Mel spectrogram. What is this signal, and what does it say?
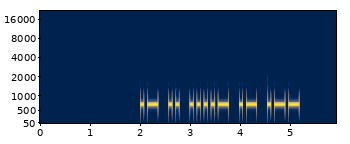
Morse code, heard as a keyed tone, about 17 wpm, 700 Hz. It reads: AI4AW
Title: USA Call Signs - 5 Characters - Repeated 3x - 17wpm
